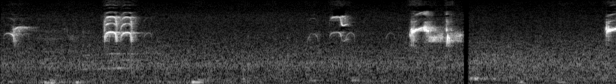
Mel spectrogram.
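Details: Brown-eared bulbul calling: loud harsh, buzzy shrieks spaced about a second or two apart, some with a rising whistled edge, in a quiet setting.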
